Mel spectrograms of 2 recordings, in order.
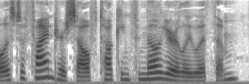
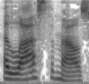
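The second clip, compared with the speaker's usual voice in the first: ordinary delivery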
